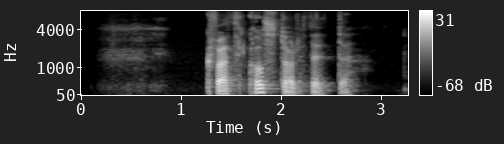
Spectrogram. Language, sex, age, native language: Icelandic, male, 60-69, English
